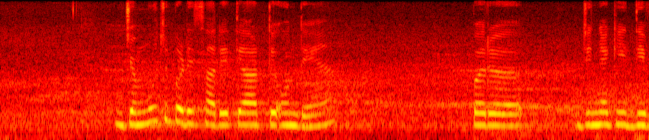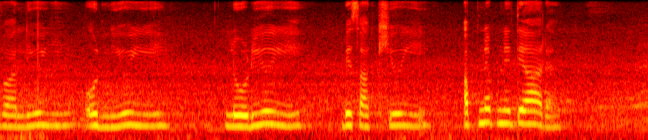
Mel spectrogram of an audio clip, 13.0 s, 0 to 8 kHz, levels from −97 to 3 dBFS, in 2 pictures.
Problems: constant background noise, background conversations at intervals, echo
